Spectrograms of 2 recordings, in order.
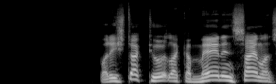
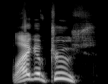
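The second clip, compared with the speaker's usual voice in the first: someone calls from outside, higher-pitched call; 6 semitones higher, slower than usual. A narrator's reading. Someone outside announces a truce, calling out. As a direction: call it out high, like a herald.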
